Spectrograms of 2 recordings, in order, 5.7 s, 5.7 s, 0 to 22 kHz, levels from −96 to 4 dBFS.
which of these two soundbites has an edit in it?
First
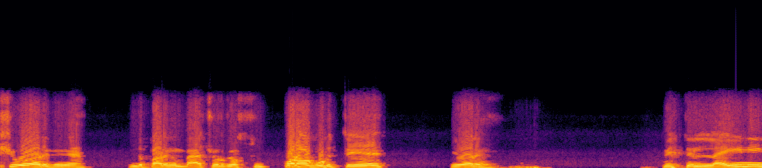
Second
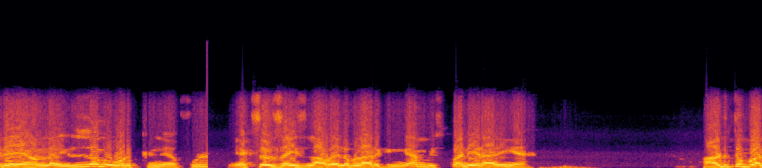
second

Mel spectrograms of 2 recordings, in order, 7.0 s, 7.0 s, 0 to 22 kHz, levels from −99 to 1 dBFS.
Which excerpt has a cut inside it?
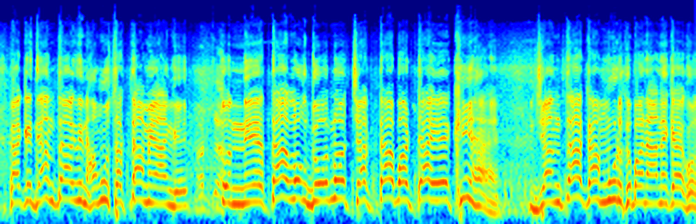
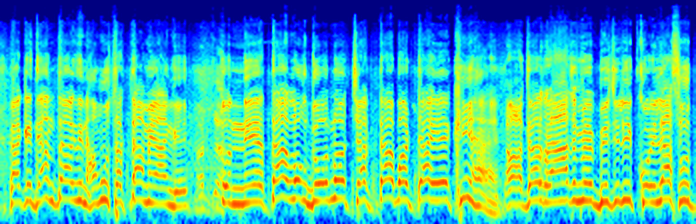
second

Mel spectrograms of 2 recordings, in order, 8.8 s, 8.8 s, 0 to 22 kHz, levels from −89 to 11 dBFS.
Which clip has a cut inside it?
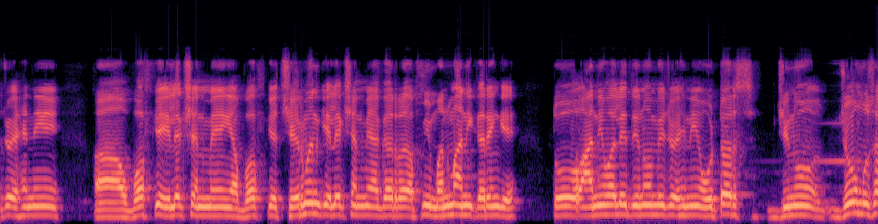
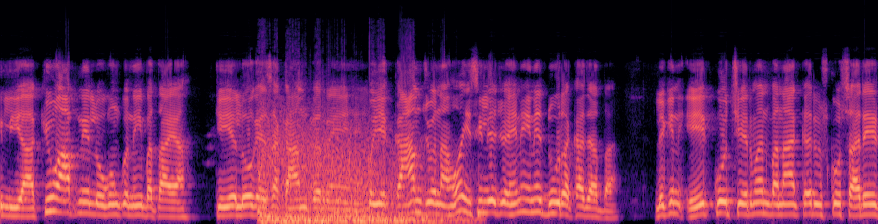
second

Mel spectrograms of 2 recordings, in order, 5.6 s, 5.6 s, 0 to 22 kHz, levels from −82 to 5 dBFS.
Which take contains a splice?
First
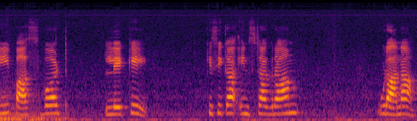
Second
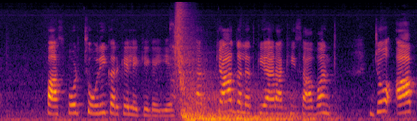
second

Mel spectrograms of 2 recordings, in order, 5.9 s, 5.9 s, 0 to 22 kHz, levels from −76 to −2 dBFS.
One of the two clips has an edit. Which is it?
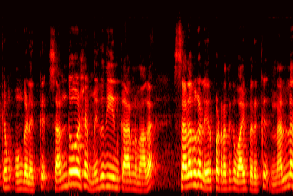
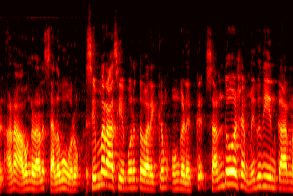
second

